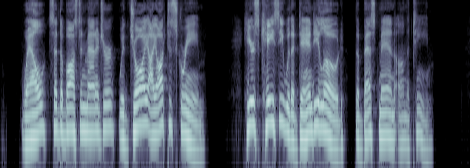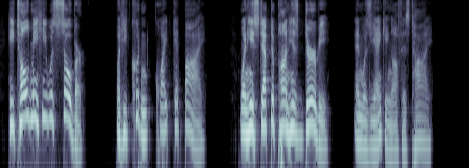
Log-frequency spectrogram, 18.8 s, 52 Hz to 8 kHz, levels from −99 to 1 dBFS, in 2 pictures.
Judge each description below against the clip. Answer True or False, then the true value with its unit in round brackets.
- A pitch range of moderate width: False (6.5 semitones)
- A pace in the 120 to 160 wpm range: True (150 wpm)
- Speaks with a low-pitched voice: False (150 Hz)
